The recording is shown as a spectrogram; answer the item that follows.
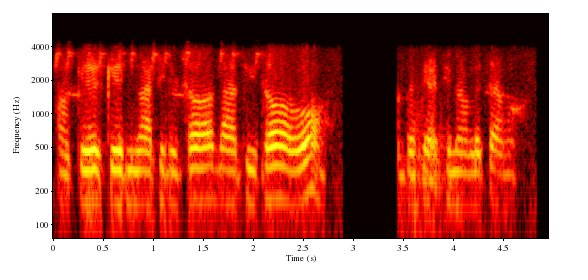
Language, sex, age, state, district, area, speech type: Nepali, male, 60+, West Bengal, Kalimpong, rural, conversation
